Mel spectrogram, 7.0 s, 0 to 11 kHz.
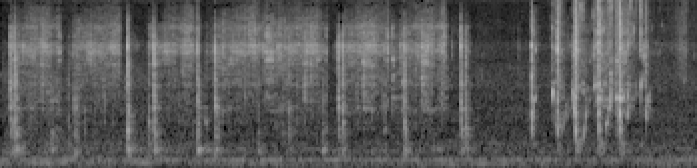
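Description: Nutrient solutions A and B being mixed into water in a 20-litre bucket: gentle sloshing and trickling water, building into quicker splashy patters and drips toward the end, heard close with no voices.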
